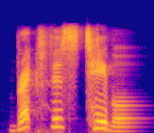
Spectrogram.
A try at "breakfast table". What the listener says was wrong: One T sound. Only one T. Okay. So take off this T. You do not need to say that T. So you want to say breakfast table.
